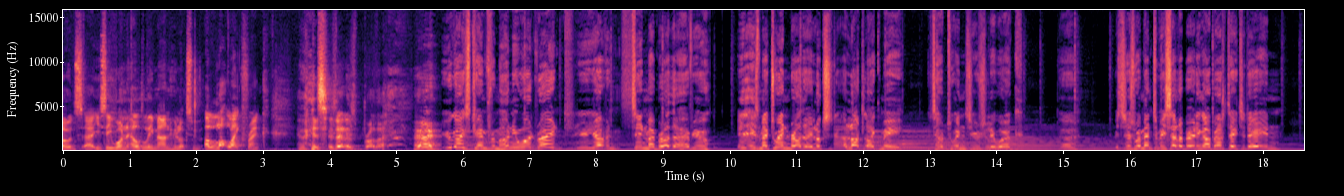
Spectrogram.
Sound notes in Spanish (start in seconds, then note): 3.4 risa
